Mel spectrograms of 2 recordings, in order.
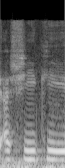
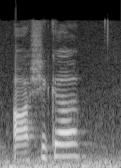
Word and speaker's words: Ashika: Some people call me Ashiki. It's really, really weird. But no, I've never been called by how my name is actually pronounced, which is Ashika.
